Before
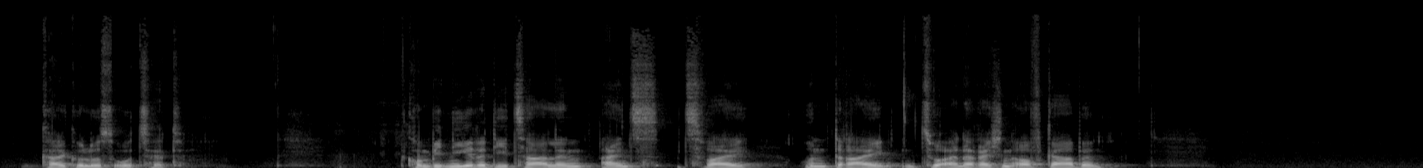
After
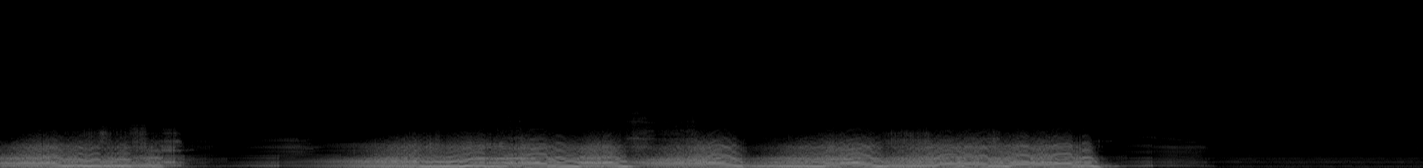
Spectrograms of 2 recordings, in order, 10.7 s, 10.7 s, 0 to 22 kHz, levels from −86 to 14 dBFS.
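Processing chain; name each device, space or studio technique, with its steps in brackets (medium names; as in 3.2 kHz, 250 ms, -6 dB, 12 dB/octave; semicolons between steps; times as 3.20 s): reverse spectral sustain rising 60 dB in 1.36 s; 3.43–3.93 s: Chebyshev band-pass 260–8300 Hz, order 4; guitar amplifier (valve stage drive 35 dB, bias 0.45; tone controls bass +2 dB, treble -12 dB; cabinet simulation 97–3800 Hz, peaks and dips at 150 Hz -5 dB, 320 Hz +4 dB, 500 Hz -7 dB, 850 Hz +8 dB, 1.3 kHz +6 dB, 2.8 kHz +7 dB); trim -3.5 dB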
